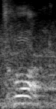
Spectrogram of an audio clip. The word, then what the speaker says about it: torque: engineers talk about talk when i say talk it sounds like i'm saying t-l-t-a-l-k what i'm saying tor i have to say it like a pirate torque it gets twisted in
